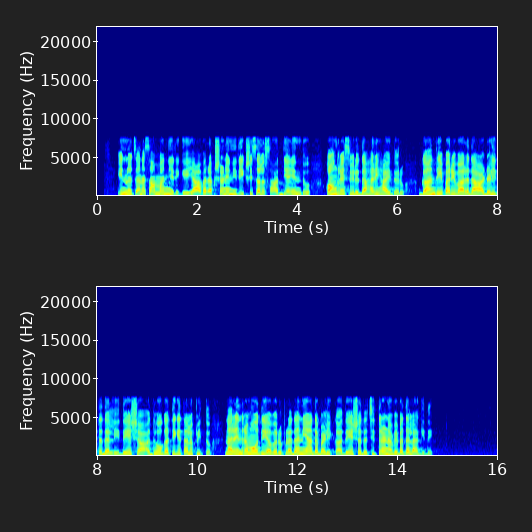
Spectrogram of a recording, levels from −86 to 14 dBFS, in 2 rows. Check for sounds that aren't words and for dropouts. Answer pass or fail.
pass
